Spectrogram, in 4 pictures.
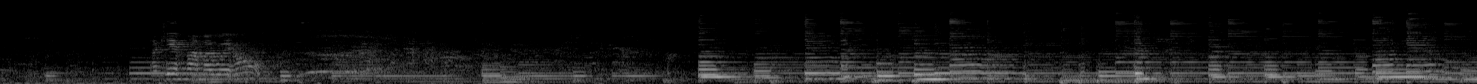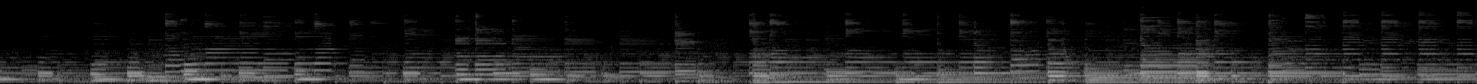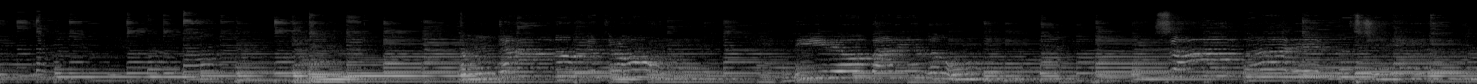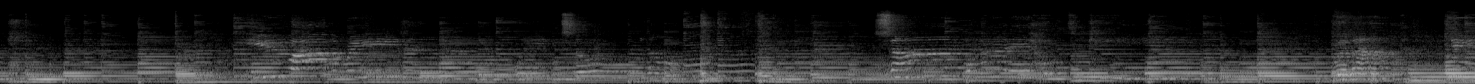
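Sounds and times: picked guitar: 0:00.0 - 0:59.0.

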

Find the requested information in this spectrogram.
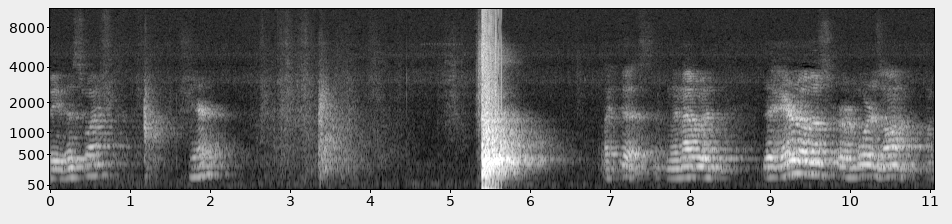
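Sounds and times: bow shooting arrow crack: 0:05.4 - 0:06.3.

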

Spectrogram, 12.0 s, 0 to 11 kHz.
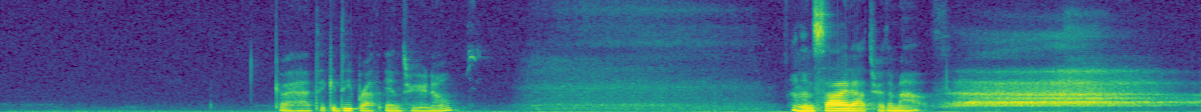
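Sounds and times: woman sighing: 0:09.4 - 0:12.0.

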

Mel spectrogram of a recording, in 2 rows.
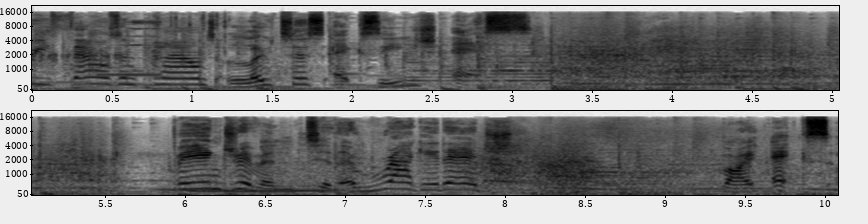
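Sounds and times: background music: 0:00.0 - 0:10.0
sports car engine running hard: 0:08.1 - 0:10.0.

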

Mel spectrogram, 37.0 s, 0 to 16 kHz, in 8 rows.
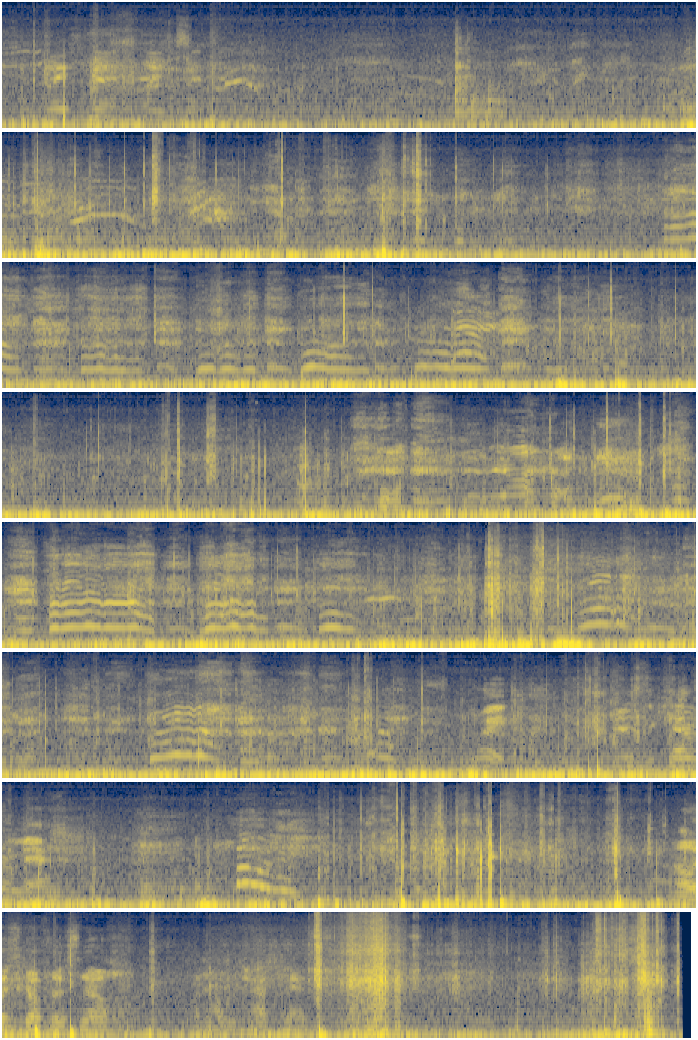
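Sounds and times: camera being jostled thump: 0:21.1 - 0:22.8.

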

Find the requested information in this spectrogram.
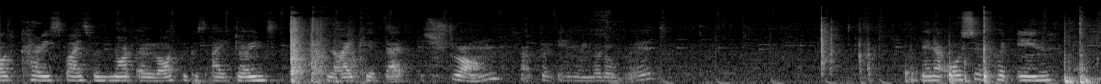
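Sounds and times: soft background music with beat: 0:00.0 - 0:11.0.

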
